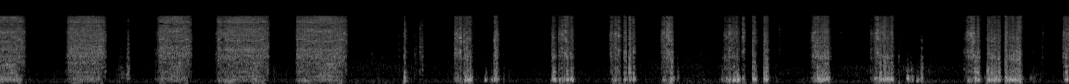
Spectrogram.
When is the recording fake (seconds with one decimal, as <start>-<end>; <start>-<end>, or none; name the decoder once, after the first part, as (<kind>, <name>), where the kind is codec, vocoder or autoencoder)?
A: none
